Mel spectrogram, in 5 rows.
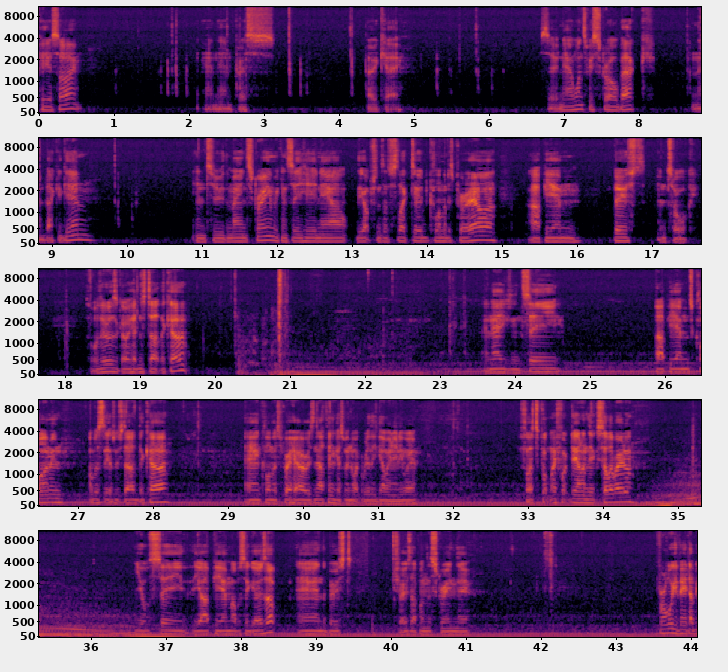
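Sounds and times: car engine idling: 20.3s - 44.0s.

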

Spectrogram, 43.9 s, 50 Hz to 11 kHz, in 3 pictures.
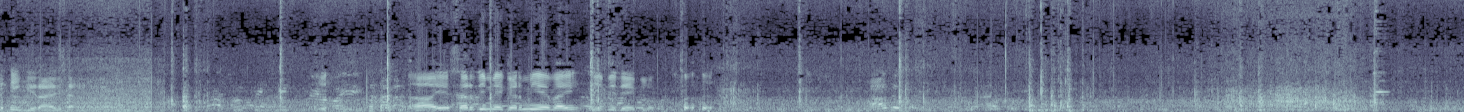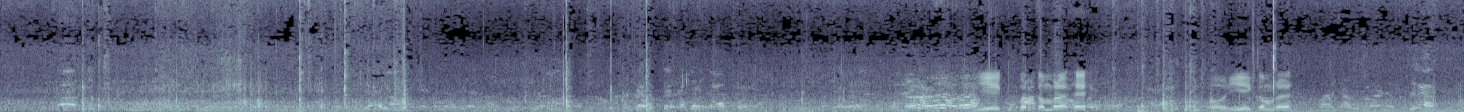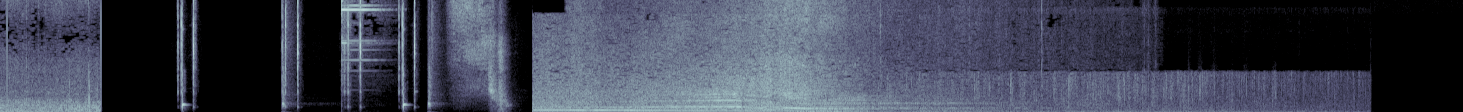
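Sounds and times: boat engine humming: 0.0s - 12.8s, 13.6s - 30.2s
sharp clicks and pops: 31.0s - 31.3s, 32.1s - 33.8s
roaring whoosh falling in pitch: 33.8s - 39.8s.

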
